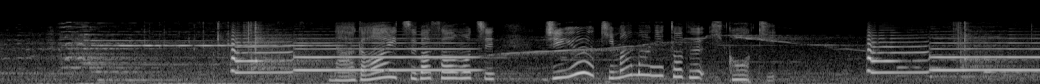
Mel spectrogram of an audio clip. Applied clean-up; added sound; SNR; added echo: none; Trumpet; -1 dB; none.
